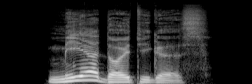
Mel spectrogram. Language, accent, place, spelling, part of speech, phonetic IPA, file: German, Germany, Berlin, mehrdeutiges, adjective, [ˈmeːɐ̯ˌdɔɪ̯tɪɡəs], De-mehrdeutiges.ogg
- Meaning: strong/mixed nominative/accusative neuter singular of mehrdeutig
